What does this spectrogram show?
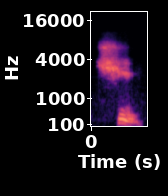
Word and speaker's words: qu: Lause sering mengajari kalian bahwa Q itu dibaca seperti C sama H. U kalau ada ketemu Q, maka dia dibaca seperti titik 2. I-nya ada 2. Maka bacanya bukan Cu, tapi Qu.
